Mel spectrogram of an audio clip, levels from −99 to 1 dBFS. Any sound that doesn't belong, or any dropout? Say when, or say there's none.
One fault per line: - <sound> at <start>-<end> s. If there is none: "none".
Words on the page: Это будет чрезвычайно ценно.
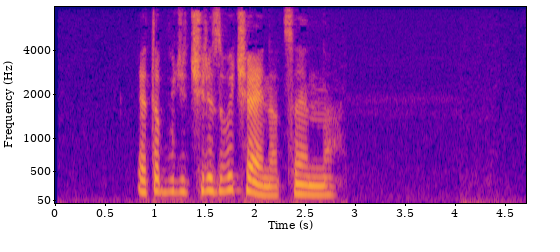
none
